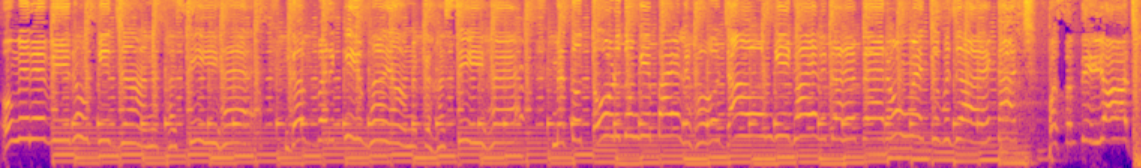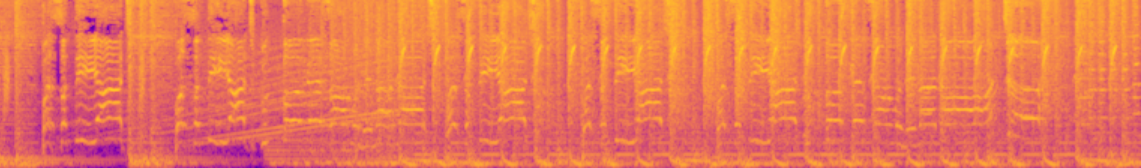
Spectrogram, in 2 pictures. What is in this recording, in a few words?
Female Voice Ringtone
